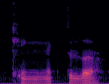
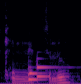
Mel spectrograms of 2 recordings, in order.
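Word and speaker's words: King Nectuluh: to pronounce my name i heard king nectar a lot but it's king neptuloo my name is an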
